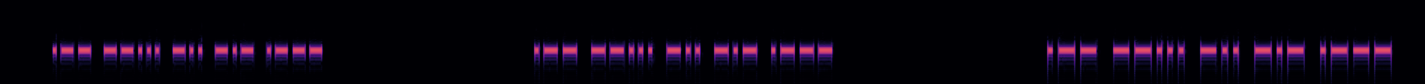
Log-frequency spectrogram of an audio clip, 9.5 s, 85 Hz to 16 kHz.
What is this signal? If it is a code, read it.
Morse code, heard as a keyed tone, about 33 wpm, 700 Hz. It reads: W7DKJ W7DKJ W7DKJ
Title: Speed Racing - USA 1x3 Call Signs 28wpm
